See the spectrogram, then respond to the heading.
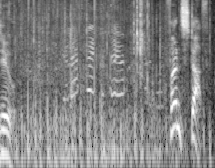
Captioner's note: hooves thudding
